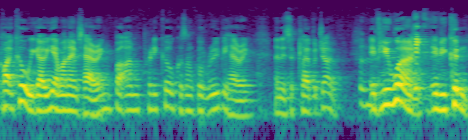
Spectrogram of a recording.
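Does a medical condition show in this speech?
No.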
